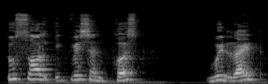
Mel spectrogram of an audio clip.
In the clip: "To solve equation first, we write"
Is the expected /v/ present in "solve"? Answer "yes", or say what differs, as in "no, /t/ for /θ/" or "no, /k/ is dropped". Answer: no, /v/ is dropped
